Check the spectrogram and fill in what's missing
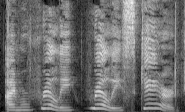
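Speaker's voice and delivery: high, loud, slow frightened wail; frightened cry. A narrator's reading. Jim overwhelmed by the dark, frightened cry. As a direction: plead in fear. Jim continues his scream.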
